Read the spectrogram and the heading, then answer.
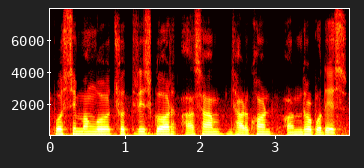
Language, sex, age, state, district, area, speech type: Bengali, male, 18-30, West Bengal, Paschim Medinipur, rural, spontaneous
